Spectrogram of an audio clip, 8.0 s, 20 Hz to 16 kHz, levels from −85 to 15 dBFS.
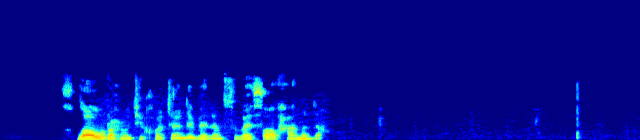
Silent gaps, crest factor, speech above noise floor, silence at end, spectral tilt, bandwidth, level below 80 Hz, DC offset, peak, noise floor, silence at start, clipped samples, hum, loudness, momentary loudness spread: none; 22 dB; 61 dB; 4 s; -5.5 dB/octave; 7.6 kHz; -66 dBFS; under 0.1%; -2 dBFS; -81 dBFS; 0.8 s; under 0.1%; none; -21 LUFS; 16 LU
